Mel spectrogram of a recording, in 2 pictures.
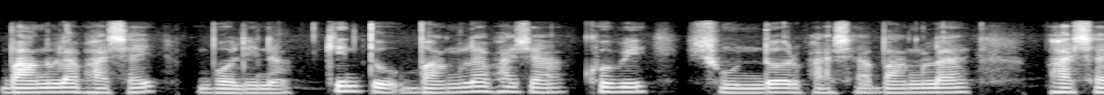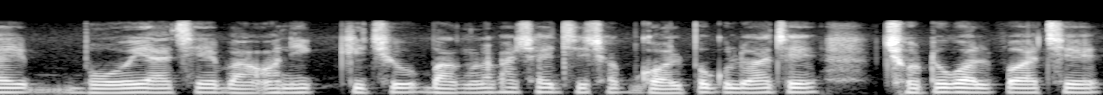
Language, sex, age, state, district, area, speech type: Bengali, male, 18-30, West Bengal, South 24 Parganas, rural, spontaneous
